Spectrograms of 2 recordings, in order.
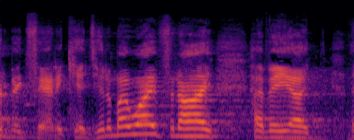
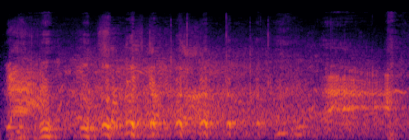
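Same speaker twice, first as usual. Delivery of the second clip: loud roar, slowed, gotta die; roaring bear; 4 dB louder, slower than usual. Acted. Comic imitating a grizzly bear roaring its threat. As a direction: bellow it like a maddened bear.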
